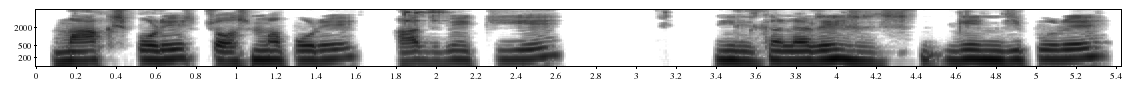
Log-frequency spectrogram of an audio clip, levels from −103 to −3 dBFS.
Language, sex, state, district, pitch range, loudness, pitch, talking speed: Bengali, female, West Bengal, Dakshin Dinajpur, 165-180 Hz, -17 LUFS, 170 Hz, 120 wpm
